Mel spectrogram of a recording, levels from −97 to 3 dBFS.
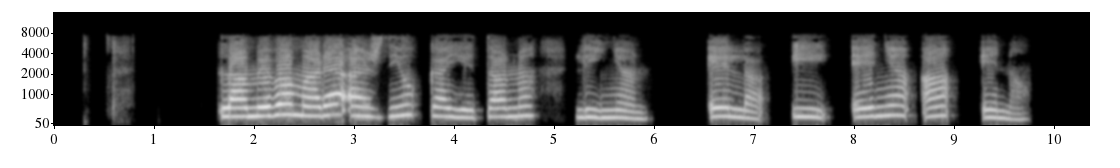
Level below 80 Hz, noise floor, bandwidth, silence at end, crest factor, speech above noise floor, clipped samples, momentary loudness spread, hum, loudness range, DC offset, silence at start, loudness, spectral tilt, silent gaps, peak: -62 dBFS; under -90 dBFS; 7.6 kHz; 0.6 s; 14 dB; over 76 dB; under 0.1%; 15 LU; none; 7 LU; under 0.1%; 0.6 s; -14 LUFS; -4.5 dB/octave; 0.81-1.63 s, 3.69-3.75 s, 5.12-5.21 s, 6.00-6.53 s, 7.17-7.37 s, 7.79-7.97 s, 9.05-9.25 s; -2 dBFS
